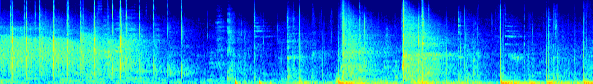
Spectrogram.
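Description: Badminton rally: sharp racket strikes on a shuttlecock roughly every one and a half seconds from about halfway in, with thuds of footfalls and squeaks of shoes on the court floor between them. Quicker light taps come in the first few seconds.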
